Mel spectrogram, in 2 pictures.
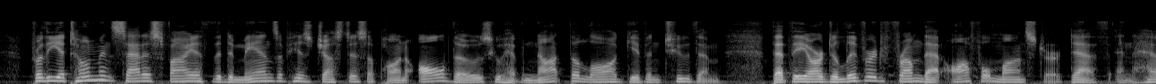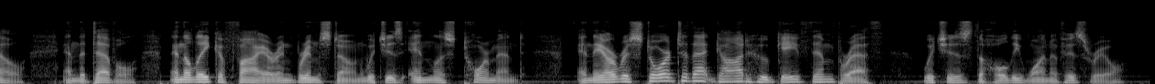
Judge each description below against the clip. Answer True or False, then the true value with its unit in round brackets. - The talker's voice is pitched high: False (115 Hz)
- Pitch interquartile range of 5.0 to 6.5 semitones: True (5.6 semitones)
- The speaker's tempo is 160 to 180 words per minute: True (165 wpm)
